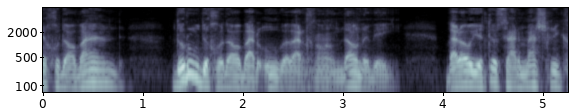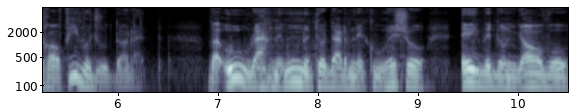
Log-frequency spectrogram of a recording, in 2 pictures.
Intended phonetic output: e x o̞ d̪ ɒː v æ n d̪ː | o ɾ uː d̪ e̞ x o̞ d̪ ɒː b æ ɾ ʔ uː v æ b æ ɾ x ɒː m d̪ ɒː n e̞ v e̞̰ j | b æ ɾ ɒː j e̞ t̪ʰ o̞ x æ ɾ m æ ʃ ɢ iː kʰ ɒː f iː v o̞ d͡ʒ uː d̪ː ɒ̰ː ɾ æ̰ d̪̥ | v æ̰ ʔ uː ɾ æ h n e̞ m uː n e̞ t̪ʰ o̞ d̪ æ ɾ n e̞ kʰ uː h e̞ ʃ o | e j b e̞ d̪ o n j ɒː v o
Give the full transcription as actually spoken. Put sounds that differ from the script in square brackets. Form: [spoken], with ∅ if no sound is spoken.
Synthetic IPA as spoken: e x o̞ d̪ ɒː v æ n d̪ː | o ɾ uː d̪ e̞ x o̞ d̪ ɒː b æ ɾ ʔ uː v æ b æ ɾ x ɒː [n] d̪ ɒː n e̞ v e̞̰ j | b æ ɾ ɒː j e̞ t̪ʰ o̞ [s] æ ɾ m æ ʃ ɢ iː kʰ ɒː f iː v o̞ d͡ʒ uː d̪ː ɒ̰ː ɾ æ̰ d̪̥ | v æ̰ ʔ uː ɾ æ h n e̞ m uː n e̞ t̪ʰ o̞ d̪ æ ɾ n e̞ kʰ uː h e̞ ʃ o | e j b e̞ d̪ o n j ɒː v o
